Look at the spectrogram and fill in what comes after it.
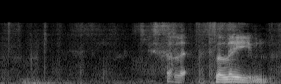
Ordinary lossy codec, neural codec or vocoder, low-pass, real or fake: none; codec, 16 kHz in and 24 kHz out, 0.6 kbps, FocalCodec, streaming, 4096 codes; 7.2 kHz; fake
